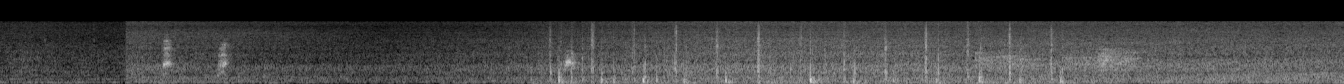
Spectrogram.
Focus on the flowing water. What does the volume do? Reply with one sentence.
The volume of the flowing water goes up.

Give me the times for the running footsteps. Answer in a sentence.
You can hear the running footsteps from 5.3 to 10.7 s.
